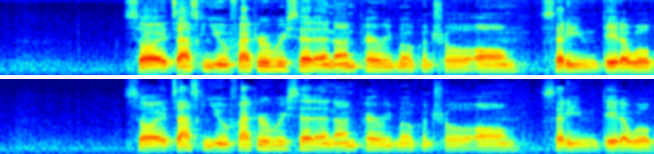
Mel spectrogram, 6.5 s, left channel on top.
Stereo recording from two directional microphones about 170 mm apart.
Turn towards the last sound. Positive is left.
turn(degrees=10)  # may be behind; listen again after turning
